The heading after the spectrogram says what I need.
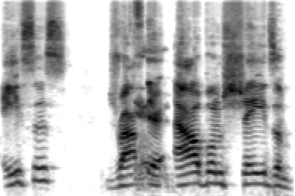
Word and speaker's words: Asis: called Shades of Black by Aces. It is spelled ASIS.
